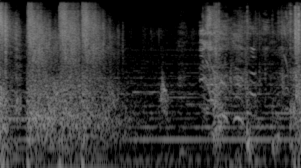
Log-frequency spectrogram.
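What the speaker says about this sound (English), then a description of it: "Gunfire!" Gunfire from the video game Valkyria Chronicles sounds as a dense, noisy barrage of shots and crashing impacts mixed with game sound effects, loud at first and swelling again near the end.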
